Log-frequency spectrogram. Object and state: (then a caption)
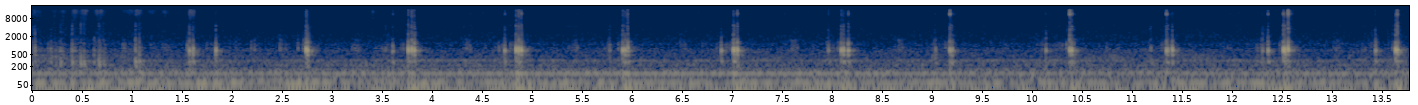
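Plastic-pin hairbrush. A finger flicks the plastic pins of a plastic-pin hairbrush held upside down, making short, dry clicks with a faint pinging tone around 750 Hz. The louder flicks come roughly once a second among softer ticks, over a steady low hum.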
